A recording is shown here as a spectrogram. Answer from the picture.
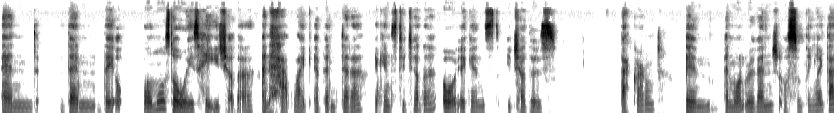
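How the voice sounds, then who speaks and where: Soft-spoken, a woman talks at a fairly slow pace in a fairly low pitch with ordinary pitch variation. The sound is dry and close, with no echo. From Denmark. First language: Danish. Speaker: book vlogger. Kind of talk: casual chat. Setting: at home.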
